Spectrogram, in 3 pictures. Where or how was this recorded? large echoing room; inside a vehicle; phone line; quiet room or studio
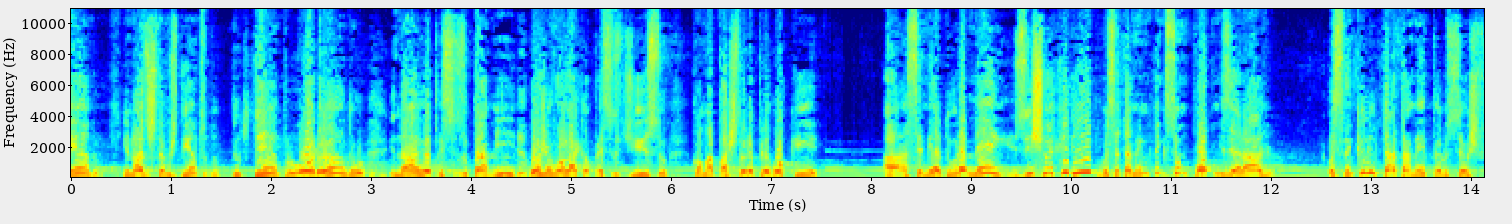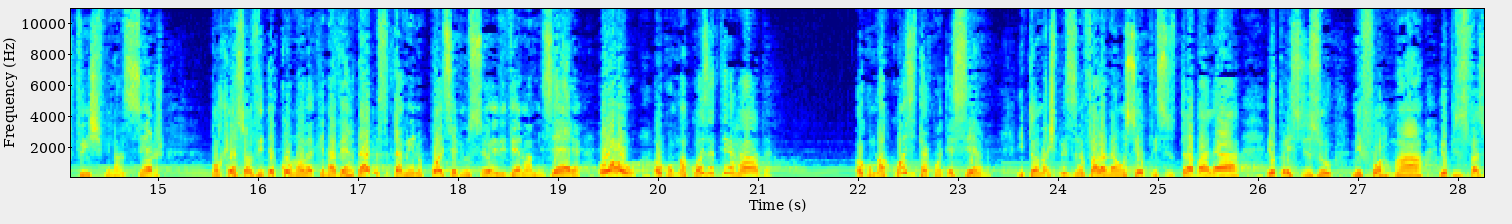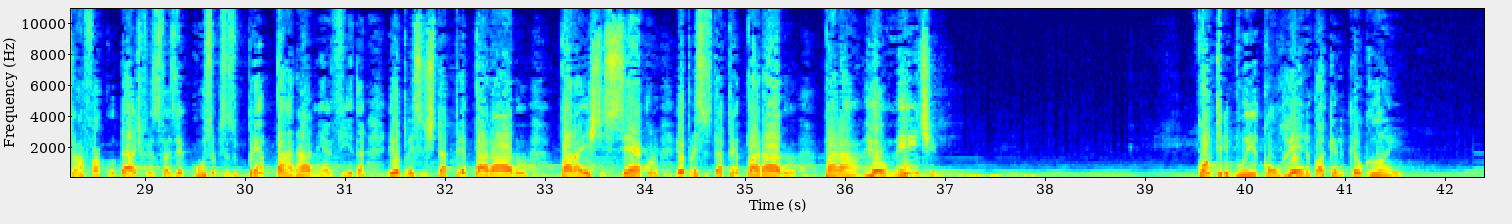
large echoing room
